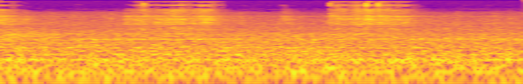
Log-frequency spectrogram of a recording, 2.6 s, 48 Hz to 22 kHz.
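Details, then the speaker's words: 1992 Sears Roebuck 42-inch Hugger ceiling fan, model 689 11438, on high speed drawing 0.41 amps; steady whir with dry grainy rubbing underneath, a whirling noise the owner can live with; worn motor bearings suspected. "It's making a whirling noise, which I can live with."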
